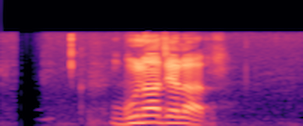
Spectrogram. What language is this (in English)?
Bangla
